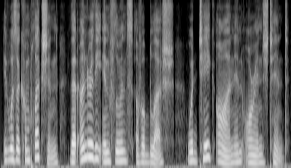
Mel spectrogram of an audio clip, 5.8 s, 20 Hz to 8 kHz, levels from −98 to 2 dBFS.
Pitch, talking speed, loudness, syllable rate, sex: 155 Hz, 175 wpm, -17 LUFS, 4.6 syllables/s, male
